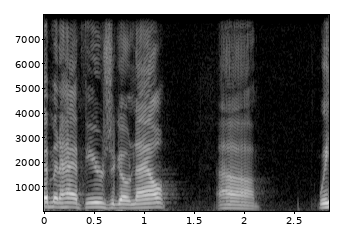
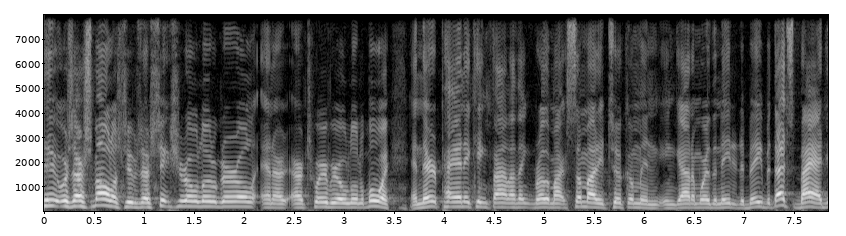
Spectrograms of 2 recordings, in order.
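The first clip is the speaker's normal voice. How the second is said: ordinary delivery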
